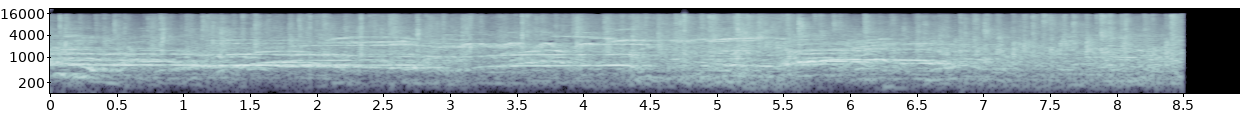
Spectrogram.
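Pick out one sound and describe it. A large crowd sings and cheers loudly in an echoing hall.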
